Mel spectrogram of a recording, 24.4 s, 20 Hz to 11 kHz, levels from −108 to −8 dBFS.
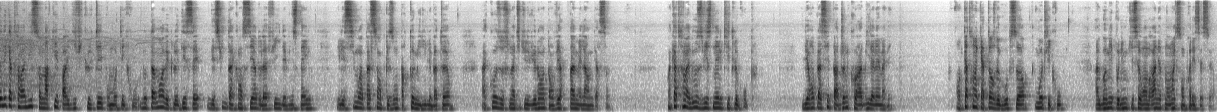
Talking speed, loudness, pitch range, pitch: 195 wpm, -25 LUFS, 120-150 Hz, 130 Hz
